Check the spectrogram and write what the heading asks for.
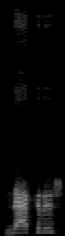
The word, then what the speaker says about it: Natchitoches: spell this out because how it's spelt out on how I'm saying it is two different things so it's n a TCH I TOC HGS comm so it's like nacho cheese and then we would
